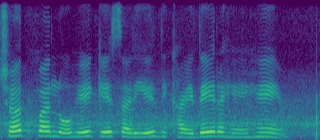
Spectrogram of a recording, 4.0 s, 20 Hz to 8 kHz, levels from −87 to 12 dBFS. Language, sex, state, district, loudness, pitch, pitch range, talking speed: Hindi, female, Madhya Pradesh, Dhar, -16 LUFS, 240 Hz, 225-255 Hz, 135 wpm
